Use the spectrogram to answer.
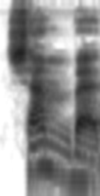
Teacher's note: aytilishda oson bo'lganligi uchun n demaymiz-u, m deymiz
